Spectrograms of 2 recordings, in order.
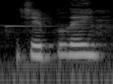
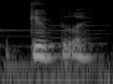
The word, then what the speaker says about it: Ghibli: It's pronounced Ghibli, not Ghibli. Ghibli with a J.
